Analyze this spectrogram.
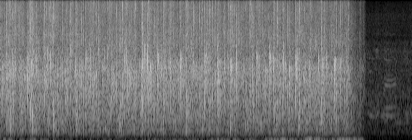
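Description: An audience claps and cheers loudly in a room.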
